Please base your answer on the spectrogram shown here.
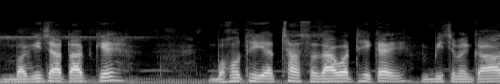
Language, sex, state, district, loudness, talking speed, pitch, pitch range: Maithili, male, Bihar, Begusarai, -16 LUFS, 145 wpm, 135 Hz, 120-145 Hz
